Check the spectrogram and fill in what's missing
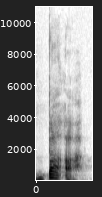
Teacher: Cockney speakers will use glottal stops to replace t before consonants and weak vowels.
